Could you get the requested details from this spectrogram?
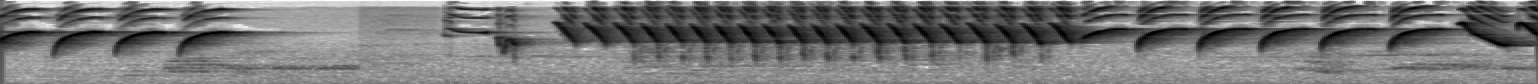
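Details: Canary lure song to get other canaries singing: a few slurred high notes, a pause, then a long buzzy, very rapid roll followed by looser descending notes.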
